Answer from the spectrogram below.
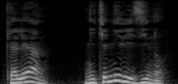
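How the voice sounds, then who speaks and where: A man's voice: on the high side, expressive, measured pace, dark tone, slightly rough. A man voicing a cold blond teenage boy, leader of a camp gang, giving lazy, mumbled orders. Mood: impatient.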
